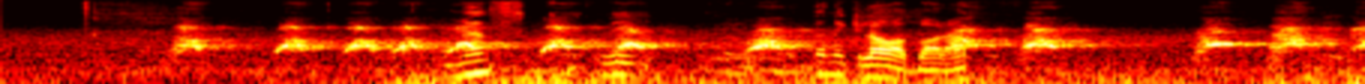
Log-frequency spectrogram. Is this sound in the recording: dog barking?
yes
